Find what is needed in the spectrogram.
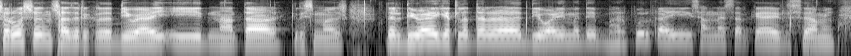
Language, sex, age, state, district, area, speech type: Marathi, male, 18-30, Maharashtra, Washim, urban, spontaneous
